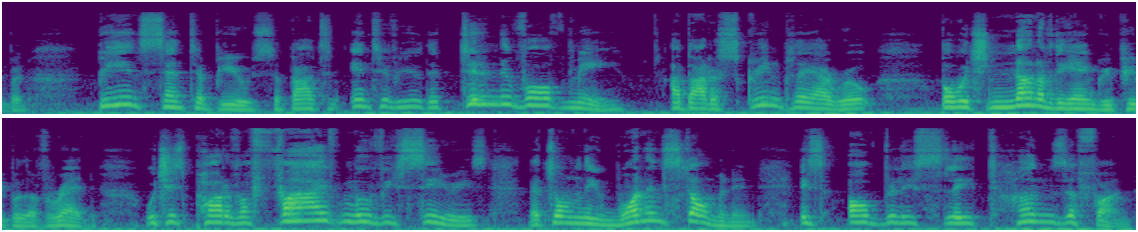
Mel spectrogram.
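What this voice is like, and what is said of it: Imitated British woman's accent. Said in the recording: “I'll do it in my best British lady accent”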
